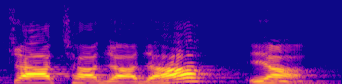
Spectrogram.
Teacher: चा भी तालु है, चा का उच्चारण स्थान भी तालु है, छा का उच्चारण स्थान भी तालु है, जा का उच्चारण स्थान भी तालु है। चा वर्ग में जितने भी वर्ण हैं उन सभी का उच्चारण स्थान तालु है।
